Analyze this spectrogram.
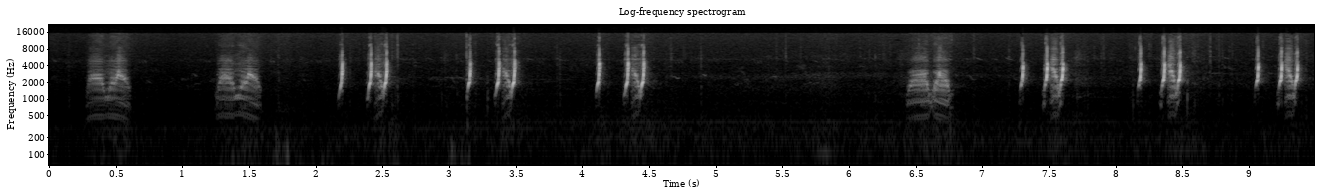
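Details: Wild common quail calling in bright, clipped notes, single and clustered in twos and threes, with a few broader, rougher calls mixed in over a quiet rural background.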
